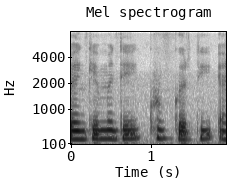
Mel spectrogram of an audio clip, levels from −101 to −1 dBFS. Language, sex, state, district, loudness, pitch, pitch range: Marathi, female, Maharashtra, Sindhudurg, -17 LUFS, 220 Hz, 215-230 Hz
